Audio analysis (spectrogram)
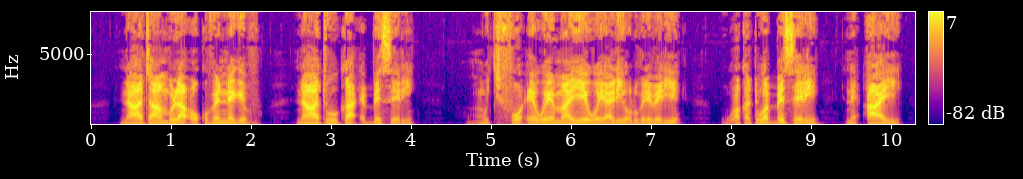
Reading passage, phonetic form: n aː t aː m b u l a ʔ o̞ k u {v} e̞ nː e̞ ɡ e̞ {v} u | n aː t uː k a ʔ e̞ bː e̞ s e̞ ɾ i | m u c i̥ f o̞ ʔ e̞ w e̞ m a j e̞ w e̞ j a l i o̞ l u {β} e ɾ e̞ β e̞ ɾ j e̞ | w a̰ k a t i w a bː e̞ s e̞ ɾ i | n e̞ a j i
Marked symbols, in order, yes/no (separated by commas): yes, yes, yes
